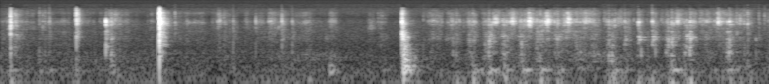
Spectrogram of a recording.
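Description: A stir stick scraping and tapping in a small cup as acrylic paint is mixed: faint and scratchy, with a few sharp light clicks in the first half, a louder tap about five seconds in, and steady quiet scraping after it.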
